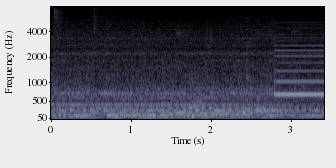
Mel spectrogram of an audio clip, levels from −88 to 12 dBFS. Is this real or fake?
real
